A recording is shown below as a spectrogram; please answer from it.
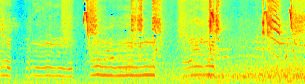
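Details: Baby Rottweilers in a play fight, letting out level, drawn-out whimpers broken by brief sharp squeaks, with a continuous low drone underneath.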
